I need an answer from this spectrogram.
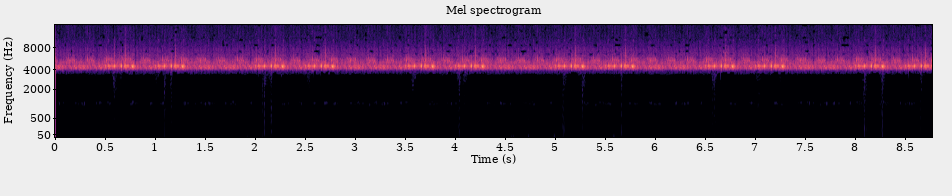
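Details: Shrill, pulsing cricket chirps sound in paired bursts at a steady rhythm, about forty bursts a minute, against a soft high background hiss with no other sounds.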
